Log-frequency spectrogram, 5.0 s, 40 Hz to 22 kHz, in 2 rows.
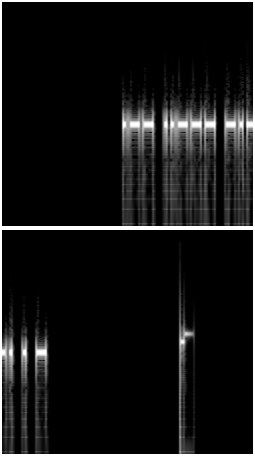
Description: Morse code, heard as a keyed tone, about 34 wpm, 700 Hz. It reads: W2CET
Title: USA Call Signs - 5 Characters - 4x Character Spacing - 35wpm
